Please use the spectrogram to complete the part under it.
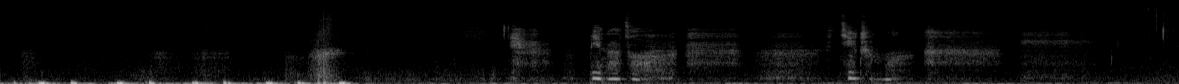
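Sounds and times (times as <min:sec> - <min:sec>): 
heartbeat thumping in a person's chest: 0:00.0 - 0:03.6
speech: 0:05.9 - 0:06.9, 0:08.5 - 0:09.1.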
